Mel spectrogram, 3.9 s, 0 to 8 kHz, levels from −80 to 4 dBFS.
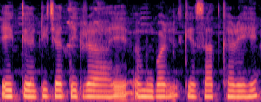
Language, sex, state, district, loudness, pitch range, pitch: Hindi, female, Uttar Pradesh, Muzaffarnagar, -15 LUFS, 175-185 Hz, 180 Hz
